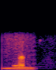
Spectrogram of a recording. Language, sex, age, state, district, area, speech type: Kashmiri, male, 18-30, Jammu and Kashmir, Anantnag, rural, conversation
